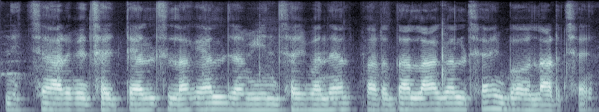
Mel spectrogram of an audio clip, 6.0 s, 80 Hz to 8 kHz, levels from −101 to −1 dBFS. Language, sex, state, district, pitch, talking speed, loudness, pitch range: Maithili, male, Bihar, Samastipur, 120 Hz, 150 wpm, -17 LUFS, 115-120 Hz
